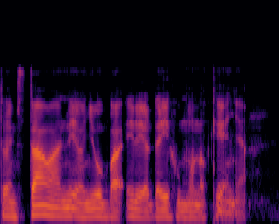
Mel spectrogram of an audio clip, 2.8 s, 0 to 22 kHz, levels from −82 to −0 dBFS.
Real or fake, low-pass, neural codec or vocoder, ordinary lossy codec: fake; 7.2 kHz; codec, 16 kHz, 4 kbps, FunCodec, trained on Chinese and English, 50 frames a second; none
